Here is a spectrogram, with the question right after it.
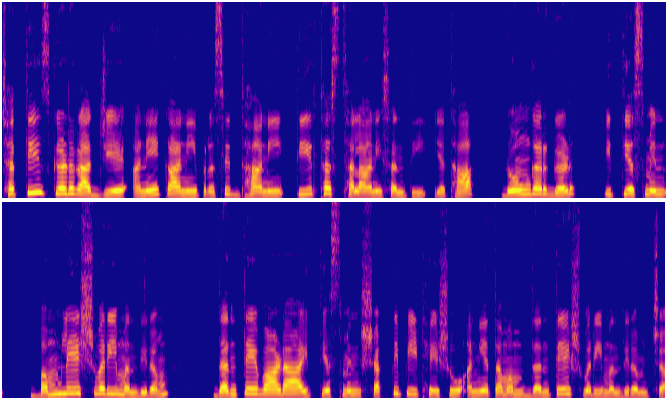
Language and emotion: Sanskrit, neutral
